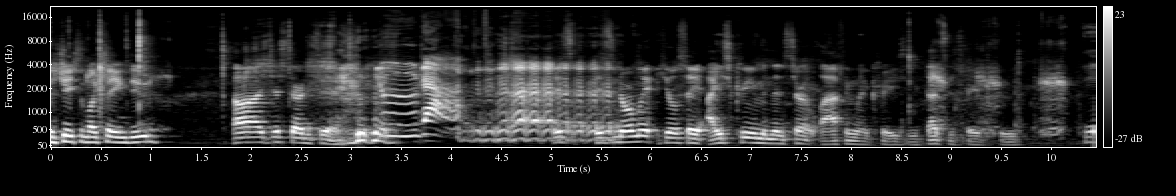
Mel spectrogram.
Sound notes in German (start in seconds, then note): 2.8 lacht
